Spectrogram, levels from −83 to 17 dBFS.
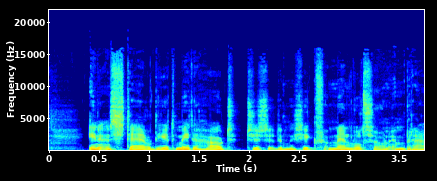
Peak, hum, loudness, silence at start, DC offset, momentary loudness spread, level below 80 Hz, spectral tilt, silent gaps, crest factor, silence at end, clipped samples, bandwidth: -4 dBFS; none; -22 LUFS; 0 s; under 0.1%; 6 LU; -56 dBFS; -5.5 dB/octave; none; 16 dB; 0 s; under 0.1%; 16 kHz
